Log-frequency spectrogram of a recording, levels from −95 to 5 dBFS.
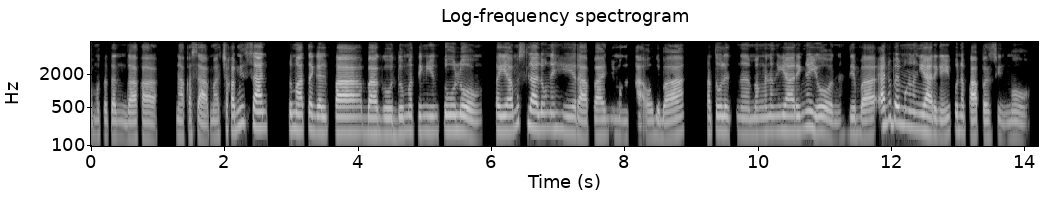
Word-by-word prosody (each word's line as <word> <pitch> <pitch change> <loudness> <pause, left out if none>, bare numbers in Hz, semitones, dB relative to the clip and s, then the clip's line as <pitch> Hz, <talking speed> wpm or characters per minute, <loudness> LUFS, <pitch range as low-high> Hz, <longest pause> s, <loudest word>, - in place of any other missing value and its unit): matatanda 140 -2 -2
ka 135 -2 0 0.3
na 145 - -3
kasama 140 -1 -2
at - - -24
tsaka 180 -1 0
minsan 215 -3 +4 0.3
tumatagal 185 -3 +1
pa 165 0 +6
bago 160 -1 +1
dumating 175 +1 -4
yung 170 0 -8
tulong, 180 -6 +1 0.2
kaya 175 0 +3
mas 255 +7 -8
lalong 200 -3 +3
nahihirapan 160 -6 -1
yung 150 -2 -13
mga 140 - -13
tao, 140 - -4
di 145 -1 -7
ba? 150 +5 +2 0.3
Katulad 170 0 -2
na 160 -1 -6
mga 160 +1 -5
nangyari 175 0 0
ngayon, 170 -9 -2
di 160 - -3
ba? 150 -1 +1
Ano 240 +8 +4
ba 275 - +2
yung 245 -2 0
mga 215 - -5
nangyari 175 -4 +5
ngayon 150 +4 -3
kung 185 - -4
napapansin 145 -4 -1
mo? 135 -2 -9
165 Hz, 160 wpm, -24 LUFS, 145-180 Hz, 0.3 s, pa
